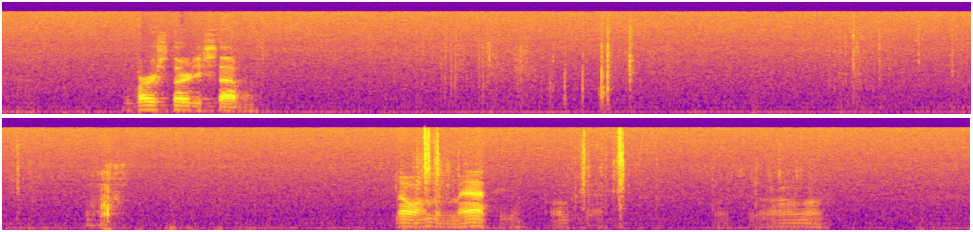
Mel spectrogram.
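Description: A man speaks briefly and calmly into a microphone, with long pauses.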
